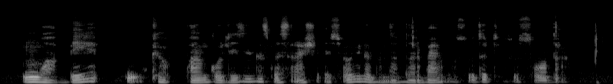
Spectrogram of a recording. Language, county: Lithuanian, Kaunas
